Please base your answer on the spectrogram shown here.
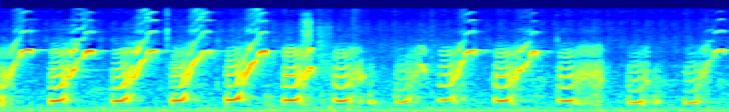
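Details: Three-week-old guinea pig babies kept with their mother, indoors: repeated rising squeaky whistles, each sweeping upward, about two to three per second, fairly loud with a steady low hum behind.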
